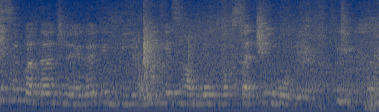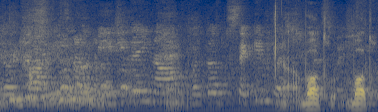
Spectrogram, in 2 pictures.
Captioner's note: giggles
